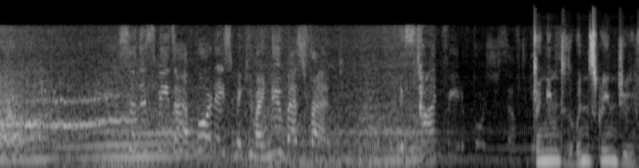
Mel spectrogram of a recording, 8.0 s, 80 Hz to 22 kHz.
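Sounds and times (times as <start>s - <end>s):
car tire squeal as a car swerves and skids: 0.0s - 2.4s
car engine speeding erratically: 0.0s - 7.9s
speech: 3.0s - 4.2s, 5.0s - 5.4s, 6.7s - 7.9s.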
